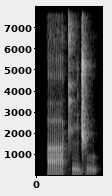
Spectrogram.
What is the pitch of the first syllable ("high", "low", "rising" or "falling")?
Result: low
